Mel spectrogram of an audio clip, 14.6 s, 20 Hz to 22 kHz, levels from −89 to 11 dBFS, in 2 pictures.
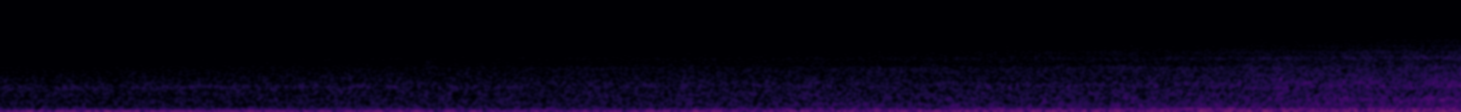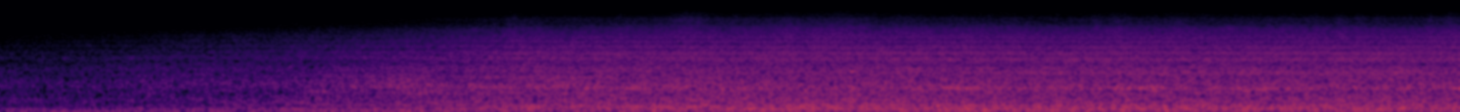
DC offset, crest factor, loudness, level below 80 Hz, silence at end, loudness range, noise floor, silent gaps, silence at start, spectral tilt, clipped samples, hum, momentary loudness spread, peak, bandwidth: under 0.1%; 18 dB; -41 LUFS; -60 dBFS; 0 s; 24 LU; -66 dBFS; none; 0.05 s; -4 dB/octave; under 0.1%; none; 24 LU; -28 dBFS; 16 kHz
